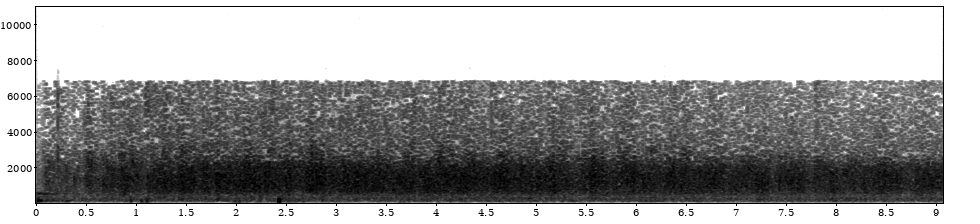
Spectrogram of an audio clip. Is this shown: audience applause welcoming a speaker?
yes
